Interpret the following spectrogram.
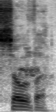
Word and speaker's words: Sova: It's just like Nova, but with an S. It's Sova.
